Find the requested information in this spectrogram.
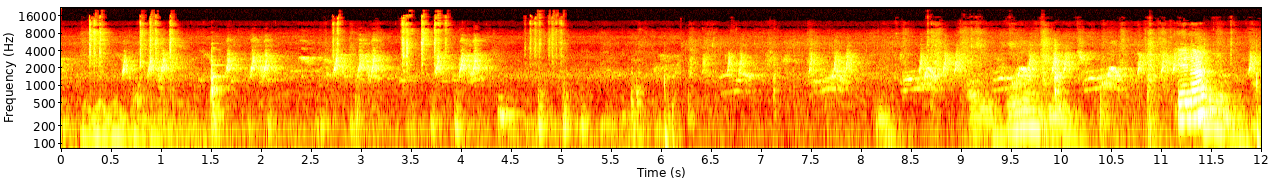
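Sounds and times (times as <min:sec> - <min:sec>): birds chirping: 0:00.0 - 0:12.0
sharp clicks: 0:00.2 - 0:01.2, 0:02.7 - 0:03.9.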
